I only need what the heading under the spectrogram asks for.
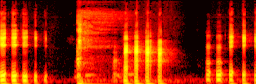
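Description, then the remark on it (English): A person imitates a goat with a series of quick, nasal, wavering bleats in short bursts, fairly loud, with a brief breathy rasp in the middle and a pause before more bleats. “Let's hear your goat sound.”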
